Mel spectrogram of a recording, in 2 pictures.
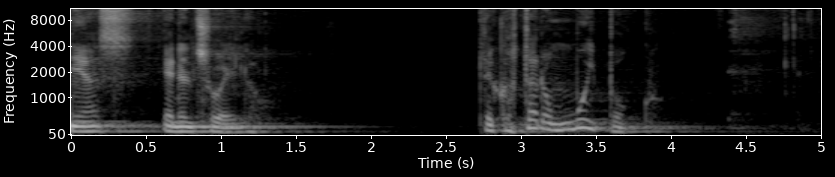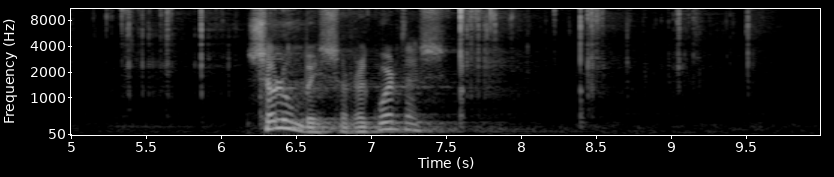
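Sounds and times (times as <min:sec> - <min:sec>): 
speech: 0:00.0 - 0:01.4, 0:02.7 - 0:04.0, 0:06.2 - 0:07.6
coins dropping and clinking: 0:04.7 - 0:06.2, 0:07.6 - 0:09.9.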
